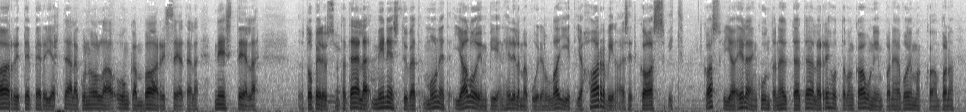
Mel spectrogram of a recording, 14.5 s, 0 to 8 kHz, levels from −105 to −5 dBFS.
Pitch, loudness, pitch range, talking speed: 100 Hz, -21 LUFS, 90-110 Hz, 110 wpm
